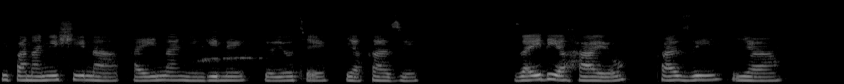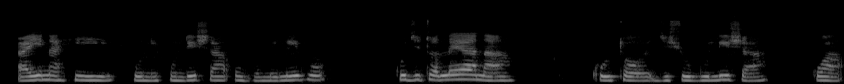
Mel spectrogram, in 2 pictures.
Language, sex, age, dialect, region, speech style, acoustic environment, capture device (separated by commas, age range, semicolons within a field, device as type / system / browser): Swahili, female, 25-34, Kenya - Nairobi Sheng-influenced, Kenya, happy, people talking, desktop / macOS / Chrome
